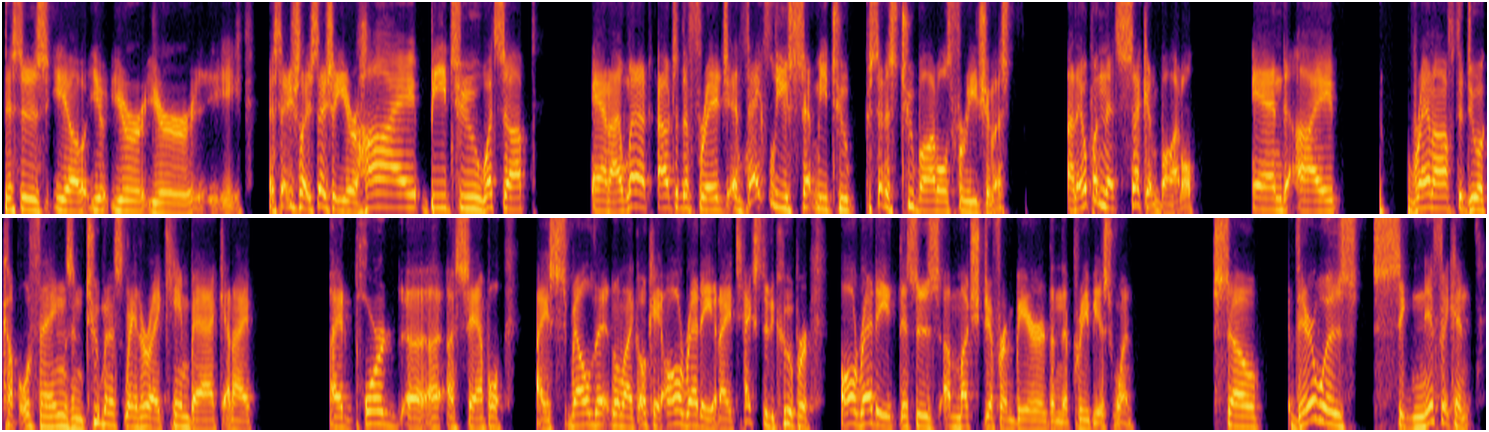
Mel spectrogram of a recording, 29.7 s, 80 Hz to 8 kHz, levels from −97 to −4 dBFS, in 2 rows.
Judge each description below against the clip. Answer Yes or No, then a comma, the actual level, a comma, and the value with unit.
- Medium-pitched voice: Yes, medium, 145 Hz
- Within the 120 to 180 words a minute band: No, average, 190 wpm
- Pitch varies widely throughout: No, average, 4.3 semitones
